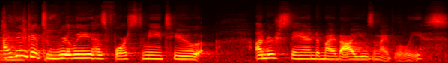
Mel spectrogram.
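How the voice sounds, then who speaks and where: A woman with an American accent speaks at a fairly slow pace, her pitch medium and its variation ordinary. Her loudness swings widely, and music plays in the background. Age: 20s. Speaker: college student. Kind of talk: interview answer. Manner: hesitant, many filler words.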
